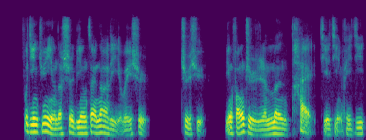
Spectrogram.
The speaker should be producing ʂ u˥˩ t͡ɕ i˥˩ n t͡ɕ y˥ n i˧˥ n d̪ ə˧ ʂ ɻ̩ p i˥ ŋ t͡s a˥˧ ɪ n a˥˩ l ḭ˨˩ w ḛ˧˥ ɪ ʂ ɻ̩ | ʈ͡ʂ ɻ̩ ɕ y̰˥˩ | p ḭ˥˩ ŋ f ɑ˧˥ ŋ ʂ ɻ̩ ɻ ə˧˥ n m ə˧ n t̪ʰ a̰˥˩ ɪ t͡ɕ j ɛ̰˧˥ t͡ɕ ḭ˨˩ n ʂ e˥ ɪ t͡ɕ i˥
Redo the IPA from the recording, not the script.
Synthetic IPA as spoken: f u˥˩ t͡ɕ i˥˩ n t͡ɕ y˥ n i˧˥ ŋ d̪ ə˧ ʂ ɻ̩ p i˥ ŋ t͡s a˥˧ ɪ n a˥˩ l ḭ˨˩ w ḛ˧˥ ɪ ʂ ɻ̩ | ʈ͡ʂ ɻ̩ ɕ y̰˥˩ | p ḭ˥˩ ŋ f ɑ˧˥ ŋ ʈ͡ʂ ɻ̩ ɻ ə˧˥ n m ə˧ n t̪ʰ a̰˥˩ ɪ t͡ɕ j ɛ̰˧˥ t͡ɕ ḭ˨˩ n f e˥ ɪ t͡ɕ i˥

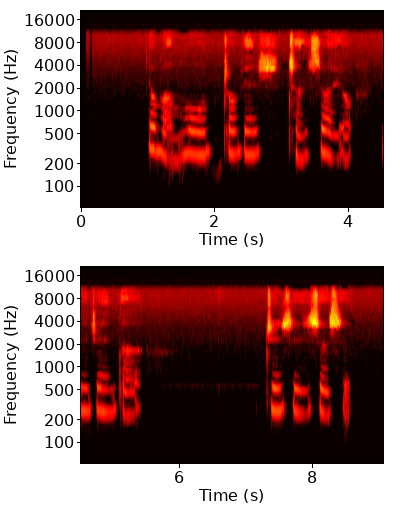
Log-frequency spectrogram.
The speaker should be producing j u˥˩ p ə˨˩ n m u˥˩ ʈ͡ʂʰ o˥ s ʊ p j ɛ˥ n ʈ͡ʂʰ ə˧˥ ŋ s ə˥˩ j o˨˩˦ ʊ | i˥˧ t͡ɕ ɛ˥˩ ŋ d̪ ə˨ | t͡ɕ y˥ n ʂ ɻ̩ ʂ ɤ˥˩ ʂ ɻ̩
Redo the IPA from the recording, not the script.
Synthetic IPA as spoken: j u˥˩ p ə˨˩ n m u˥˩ ʈ͡ʂ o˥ ʊ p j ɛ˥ n ʈ͡ʂʰ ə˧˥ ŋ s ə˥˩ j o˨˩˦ ʊ | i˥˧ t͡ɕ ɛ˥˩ n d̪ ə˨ | t͡ɕ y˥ n ʂ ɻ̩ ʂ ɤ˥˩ ʂ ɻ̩

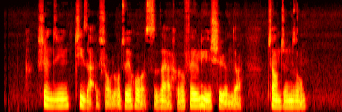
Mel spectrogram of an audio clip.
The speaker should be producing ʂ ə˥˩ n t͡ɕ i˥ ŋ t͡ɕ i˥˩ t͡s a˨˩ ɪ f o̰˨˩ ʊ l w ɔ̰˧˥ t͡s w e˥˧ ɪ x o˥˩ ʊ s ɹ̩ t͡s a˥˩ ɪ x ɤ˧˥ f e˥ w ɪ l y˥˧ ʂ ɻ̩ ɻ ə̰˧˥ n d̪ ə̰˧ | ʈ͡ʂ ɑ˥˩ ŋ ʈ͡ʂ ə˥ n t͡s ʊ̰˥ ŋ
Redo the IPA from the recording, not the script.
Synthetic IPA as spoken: ʂ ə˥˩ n t͡ɕ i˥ ŋ t͡ɕ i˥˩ t͡s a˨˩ ɪ ʂ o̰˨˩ ʊ l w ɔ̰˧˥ t͡s w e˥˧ ɪ x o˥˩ ʊ s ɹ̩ t͡s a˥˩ ɪ x ɤ˧˥ f e˥ ɪ l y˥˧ ʂ ɻ̩ ɻ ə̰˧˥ n d̪ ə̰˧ | ʈ͡ʂ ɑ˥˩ ŋ ʈ͡ʂ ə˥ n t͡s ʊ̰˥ ŋ

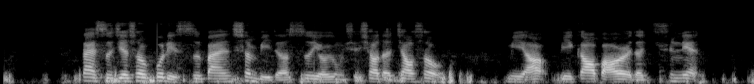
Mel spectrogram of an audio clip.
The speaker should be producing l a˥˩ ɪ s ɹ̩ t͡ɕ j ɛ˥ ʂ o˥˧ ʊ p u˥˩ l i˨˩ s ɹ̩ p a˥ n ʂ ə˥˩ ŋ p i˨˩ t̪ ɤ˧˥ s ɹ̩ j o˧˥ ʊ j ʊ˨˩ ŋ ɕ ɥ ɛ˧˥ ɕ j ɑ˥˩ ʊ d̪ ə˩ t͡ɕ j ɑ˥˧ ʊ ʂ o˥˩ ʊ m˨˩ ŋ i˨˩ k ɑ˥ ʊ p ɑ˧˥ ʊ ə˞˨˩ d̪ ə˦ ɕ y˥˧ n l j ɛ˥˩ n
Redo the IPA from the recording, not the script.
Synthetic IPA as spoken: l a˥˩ ɪ s ɹ̩ t͡ɕ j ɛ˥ ʂ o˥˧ ʊ p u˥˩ l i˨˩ s ɹ̩ p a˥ n ʂ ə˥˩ ŋ p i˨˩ t̪ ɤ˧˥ s ɹ̩ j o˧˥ ʊ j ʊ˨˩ ŋ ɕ ɥ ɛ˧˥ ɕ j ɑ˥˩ ʊ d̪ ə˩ t͡ɕ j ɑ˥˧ ʊ ʂ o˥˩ ʊ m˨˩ m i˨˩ k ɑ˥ ʊ p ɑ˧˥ ʊ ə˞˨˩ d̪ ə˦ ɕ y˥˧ n l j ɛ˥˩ n

